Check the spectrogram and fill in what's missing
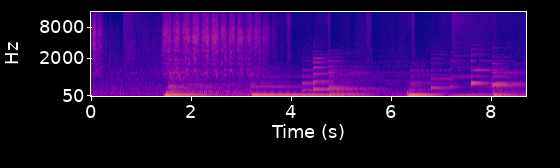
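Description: Folded sandpaper rubbed by hand along the wooden leg of a nightstand, a rhythmic run of scratchy back-and-forth strokes, close and fairly loud, with steady tonal background music throughout.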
